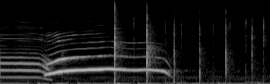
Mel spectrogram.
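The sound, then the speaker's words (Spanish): A handful of sharp, irregular hand claps ring out over a loud, sustained whoop that slides up in pitch and then holds before fading. It sounds like a small burst of applause. “aplausos, aplausos y risas.”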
